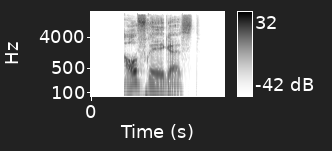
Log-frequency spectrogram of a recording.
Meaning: second-person singular dependent subjunctive I of aufregen
- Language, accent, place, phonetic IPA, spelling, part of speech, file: German, Germany, Berlin, [ˈaʊ̯fˌʁeːɡəst], aufregest, verb, De-aufregest.ogg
